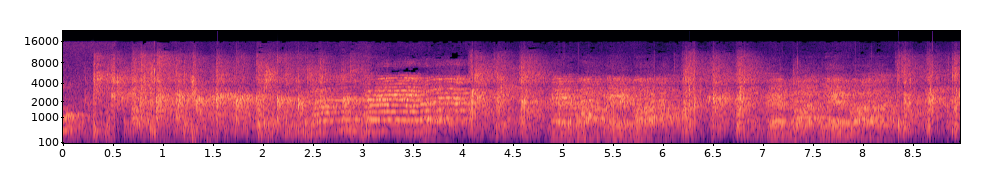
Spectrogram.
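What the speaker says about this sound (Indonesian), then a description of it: "Nanti tepuk tangan dulu untuk kelompok satu." A classroom group claps for presentation group one, with loose uneven hand claps, thumps and taps mixed with a burst of shouting and chatter from the students.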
